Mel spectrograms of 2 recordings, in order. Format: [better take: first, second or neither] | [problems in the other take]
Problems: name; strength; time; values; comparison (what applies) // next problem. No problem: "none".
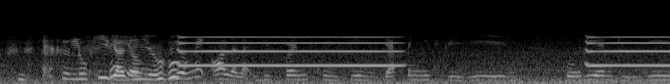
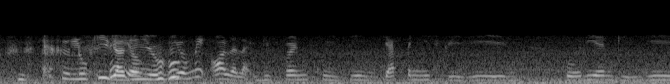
second | background sound (Trumpet); 1 dB above the speech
